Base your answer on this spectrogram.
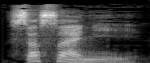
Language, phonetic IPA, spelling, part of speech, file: Russian, [sɐˈsanʲɪɪ], сосании, noun, Ru-сосании.ogg
- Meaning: prepositional singular of соса́ние (sosánije)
